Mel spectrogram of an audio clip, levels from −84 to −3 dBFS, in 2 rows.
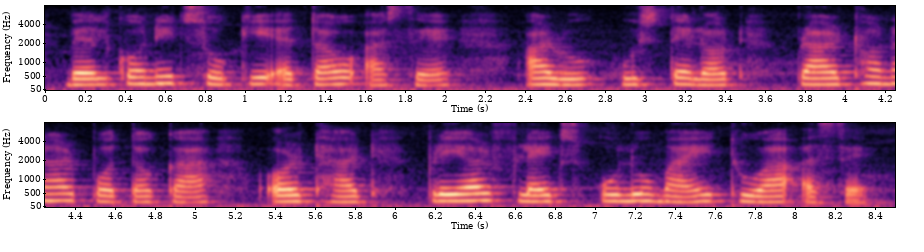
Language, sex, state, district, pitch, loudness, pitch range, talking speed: Assamese, female, Assam, Kamrup Metropolitan, 215 Hz, -17 LUFS, 200-225 Hz, 100 wpm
